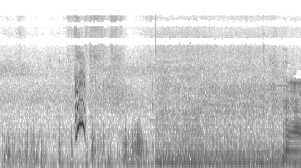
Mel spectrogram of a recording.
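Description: A short voiced call about one and a half seconds in, then, from a sudden cut about three seconds in, a car engine running with a steady low drone.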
